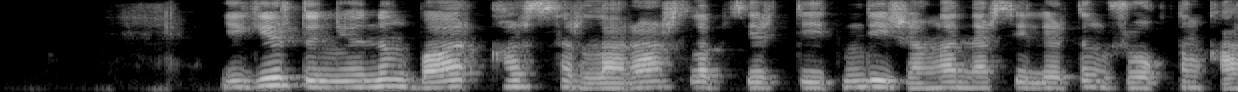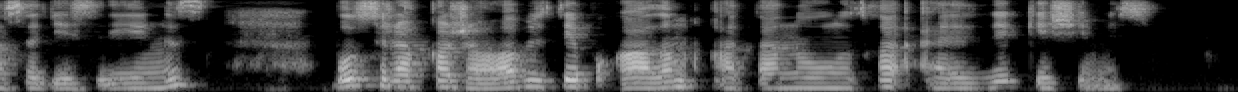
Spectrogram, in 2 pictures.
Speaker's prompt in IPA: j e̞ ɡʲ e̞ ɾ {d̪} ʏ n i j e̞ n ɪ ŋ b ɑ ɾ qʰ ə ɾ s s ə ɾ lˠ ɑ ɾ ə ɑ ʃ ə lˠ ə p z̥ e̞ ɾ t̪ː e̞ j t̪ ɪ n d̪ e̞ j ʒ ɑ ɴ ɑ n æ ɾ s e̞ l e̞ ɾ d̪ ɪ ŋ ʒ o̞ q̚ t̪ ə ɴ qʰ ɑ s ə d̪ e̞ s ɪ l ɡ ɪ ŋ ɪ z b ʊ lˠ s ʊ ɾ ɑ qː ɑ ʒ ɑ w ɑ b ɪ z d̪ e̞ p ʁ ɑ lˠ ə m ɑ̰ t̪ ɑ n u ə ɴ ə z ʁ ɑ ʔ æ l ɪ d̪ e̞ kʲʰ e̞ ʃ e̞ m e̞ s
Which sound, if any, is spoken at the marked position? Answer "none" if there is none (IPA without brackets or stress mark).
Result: d̪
